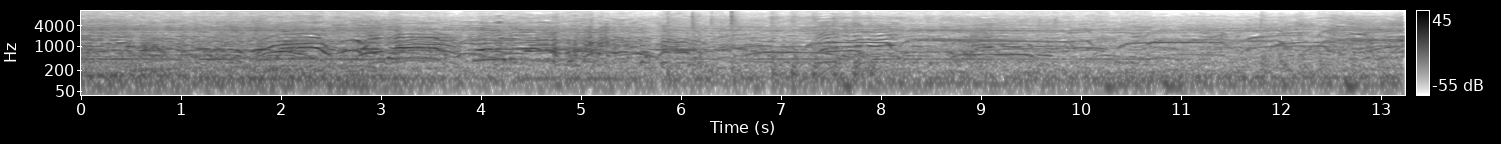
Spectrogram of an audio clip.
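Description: A large crowd of men and women cheers and shouts loudly outdoors.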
